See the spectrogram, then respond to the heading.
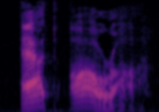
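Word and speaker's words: Atarah: This is not saying, we can see the Hebrew, I've got it in a box up there right above it, is At-Ara. It's spelled A-T-A-R-A-H. I'm going to double check that. A-T-A-R, oh my gosh, I spelled it right. That is, he already has a Nezer. This is an Atera, and it means a crown or a wreath.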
